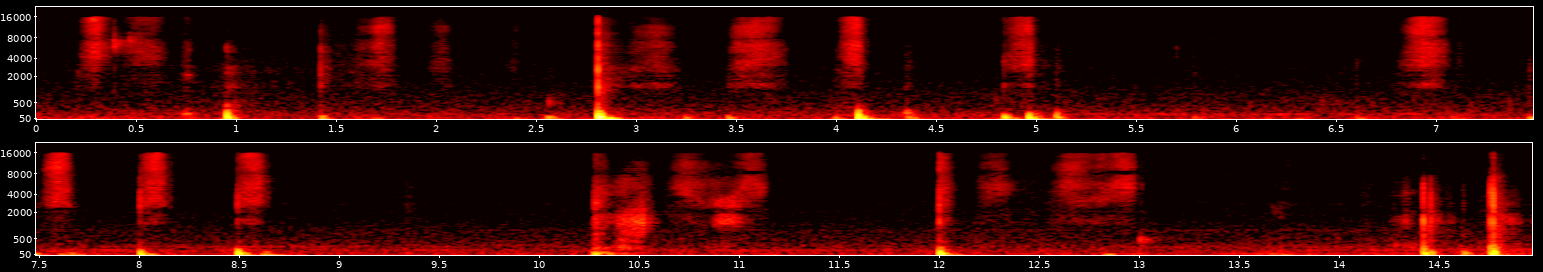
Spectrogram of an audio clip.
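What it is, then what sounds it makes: Paper flashcard rubbed with a capped pen. A capped black pen is traced over the letter Ee on a small, thin, flat white cardstock alphabet flashcard held in one hand, scratching and rubbing the paper surface. Soft, bright scratchy strokes come in short bursts, separated by brief quiet gaps and light low taps. The sound stays very quiet and close throughout.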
